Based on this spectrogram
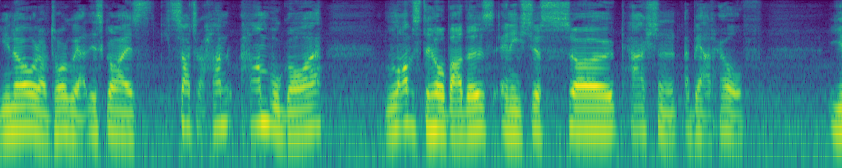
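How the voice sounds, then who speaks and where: In an Australian accent, a man speaks at a fairly quick pace and medium pitch, sounding energetic and enthusiastic over noticeable background noise. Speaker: motivational vlogger. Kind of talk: casual vlog, motivational talk. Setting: outdoors at the beach, live stream. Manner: fast; energetic, enthusiastic.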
